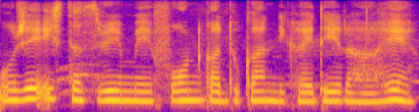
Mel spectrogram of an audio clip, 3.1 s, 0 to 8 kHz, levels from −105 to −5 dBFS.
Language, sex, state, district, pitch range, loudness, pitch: Hindi, female, Arunachal Pradesh, Papum Pare, 205-220 Hz, -17 LUFS, 210 Hz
